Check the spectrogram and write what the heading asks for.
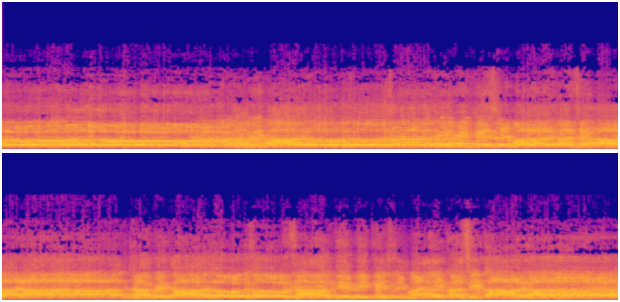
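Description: A group of men singing and chanting a devotional song together in unison, loud, with many voices raised.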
